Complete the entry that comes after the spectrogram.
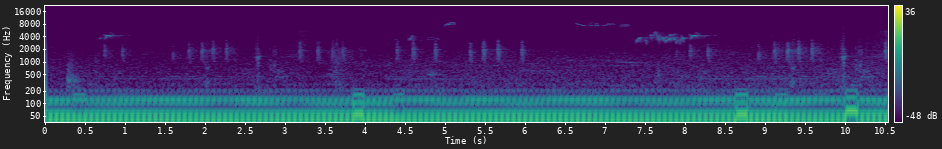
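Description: Small birds chirping now and then over a steady low hum, with scattered faint clicks.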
